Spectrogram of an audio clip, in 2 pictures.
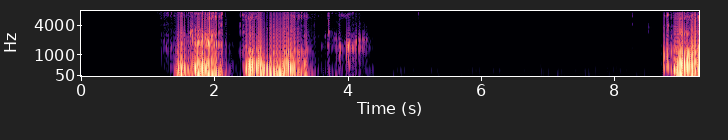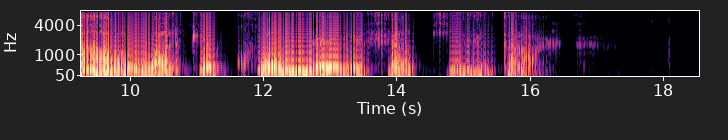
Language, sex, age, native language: Icelandic, male, 60-69, Icelandic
